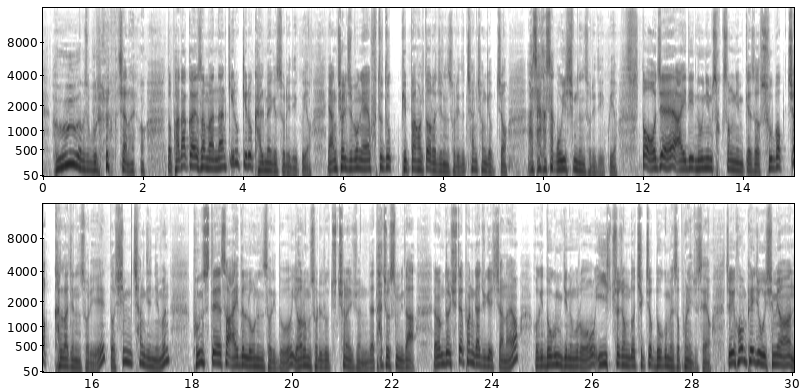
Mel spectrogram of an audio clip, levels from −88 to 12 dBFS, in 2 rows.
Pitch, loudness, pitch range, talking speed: 135 Hz, -15 LUFS, 110-155 Hz, 350 characters per minute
